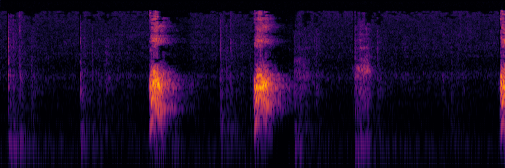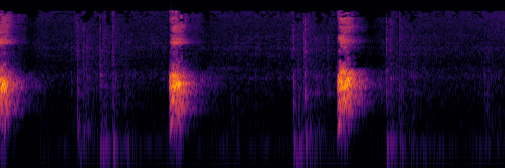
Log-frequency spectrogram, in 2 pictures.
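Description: Small fluffy dog barking in short, sharp, irregular barks, five loud ones with a few softer yaps between.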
